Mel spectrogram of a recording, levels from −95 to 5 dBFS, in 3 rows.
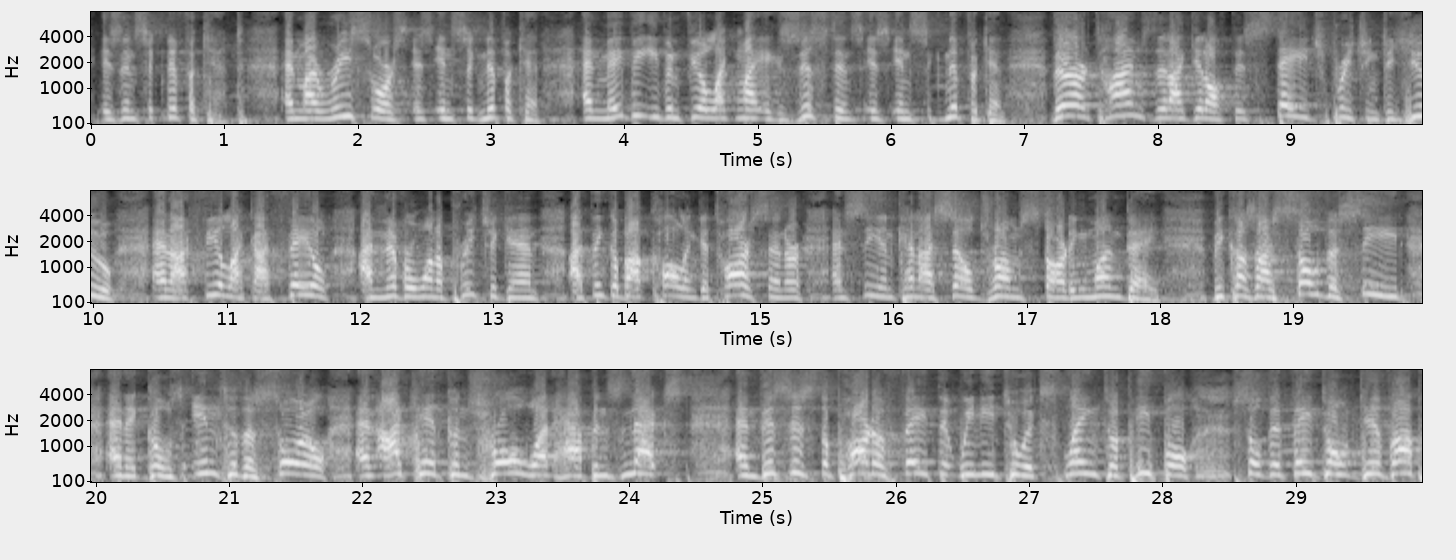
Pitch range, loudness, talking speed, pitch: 215-275 Hz, -10 LUFS, 185 wpm, 240 Hz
